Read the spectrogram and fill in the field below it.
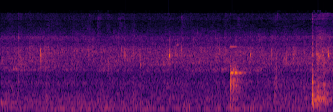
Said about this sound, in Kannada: ಆಮೇಲೆ ಇದನ್ನ ಸರಿಯಾಗಿ ಫ್ರೈ ಮಾಡ್ಕೋರಿ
